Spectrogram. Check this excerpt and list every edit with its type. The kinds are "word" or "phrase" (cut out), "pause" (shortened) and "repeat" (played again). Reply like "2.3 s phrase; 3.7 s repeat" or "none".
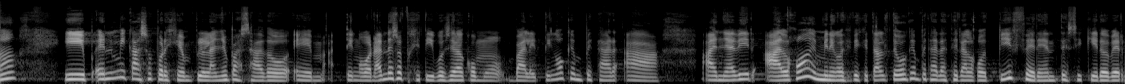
6.9 s pause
